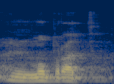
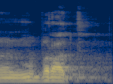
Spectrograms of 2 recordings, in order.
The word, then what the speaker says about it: المبرد: بعض ينطقه المبرد، المبرد، وبعض يقول المبرد، يقول لأن يده كانت يعني هو أو غيره كانت خشنة جدا، فيقول المبرد. نعم.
